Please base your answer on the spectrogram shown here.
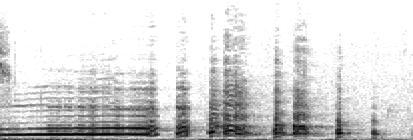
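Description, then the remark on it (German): Chickens clucking on a farm in Hoburgersdorf, a district of Hohenstein, starting with a long sustained tonal call that breaks into a quick series of short, choppy clucks and squawks, with faint low background noise. “In Hoburgersdorf, einem Ortsteil von Hohenstein, wohnt Frank Eichler auf einem Hof mit Hühnern, Schafen, Eseln und Alpakas.”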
